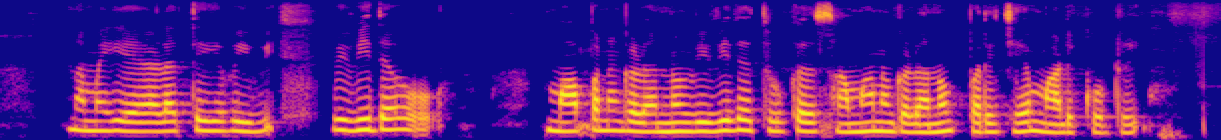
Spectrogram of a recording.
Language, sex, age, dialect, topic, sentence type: Kannada, female, 18-24, Central, agriculture, question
